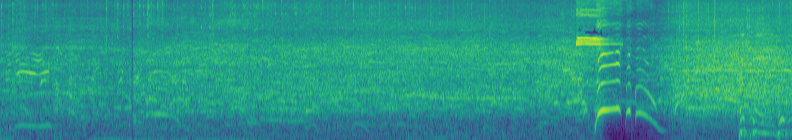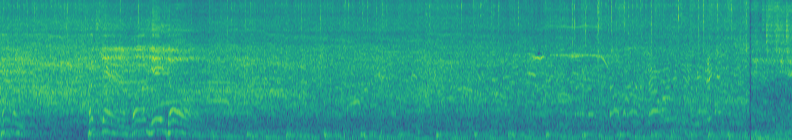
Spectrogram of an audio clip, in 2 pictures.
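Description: Football stadium crowd noise: spectators talking and cheering, with music playing under it and a brief drop-out about twelve seconds in.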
